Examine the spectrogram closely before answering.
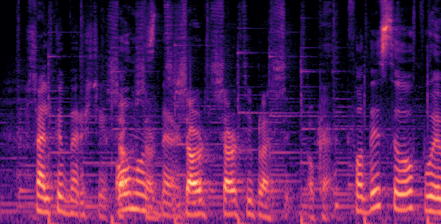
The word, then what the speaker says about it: Šalti barščiai: Can you pronounce that name again? Šalti barščiai. Still can't get it. Šalti barščiai. Šalti barščiai. Almost there. Šalti barščiai.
